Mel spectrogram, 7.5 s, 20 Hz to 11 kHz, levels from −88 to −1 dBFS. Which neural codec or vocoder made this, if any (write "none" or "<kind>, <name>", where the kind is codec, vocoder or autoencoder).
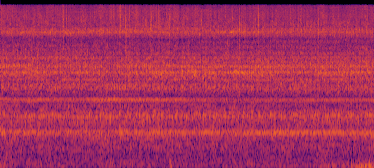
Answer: vocoder, Vocos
